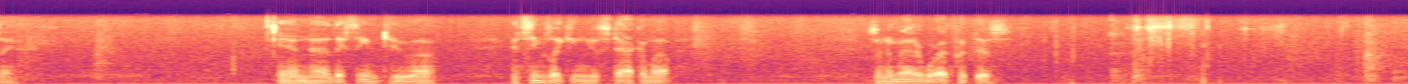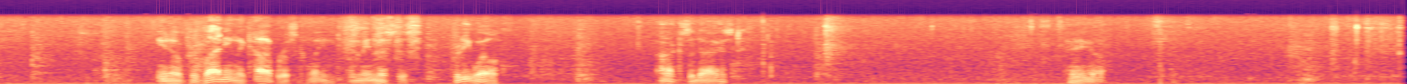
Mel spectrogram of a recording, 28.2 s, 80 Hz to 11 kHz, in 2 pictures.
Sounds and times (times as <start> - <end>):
Speech: 0.0 - 0.4, 2.8 - 4.5, 5.2 - 6.8, 8.7 - 10.2, 15.7 - 19.2, 20.7 - 21.6, 24.8 - 25.3
Inside, small room: 0.0 - 28.1.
